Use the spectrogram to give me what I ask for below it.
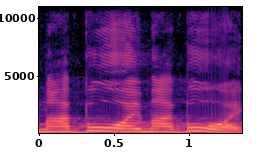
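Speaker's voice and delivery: slow, drawn-out screaming cry. Retelling a tribe's ceremony where the son is taken: imitating a mother screaming. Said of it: "she's screaming".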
